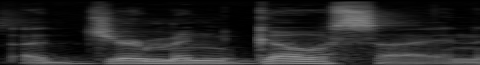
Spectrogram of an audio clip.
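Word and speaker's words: Gose: berliner vice another is a gosa and i had to learn how to pronounce that at the beer festival this last year it's spelled g-o-s-e okay so i was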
